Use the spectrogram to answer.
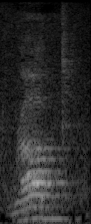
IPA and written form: rʌbd (rubbed)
